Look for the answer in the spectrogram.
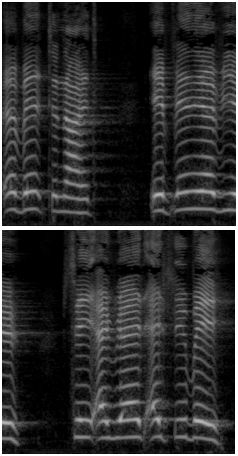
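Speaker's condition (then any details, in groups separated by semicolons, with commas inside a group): Cerebral palsy; allow straightening arm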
